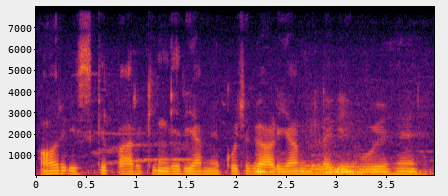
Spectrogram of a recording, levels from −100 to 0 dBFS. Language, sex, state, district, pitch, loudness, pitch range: Hindi, male, Arunachal Pradesh, Lower Dibang Valley, 125 Hz, -19 LUFS, 115-130 Hz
